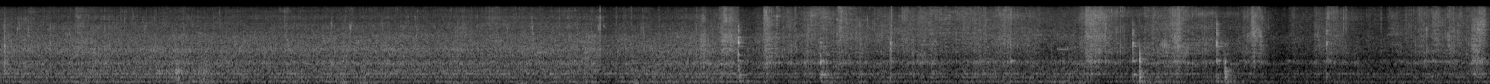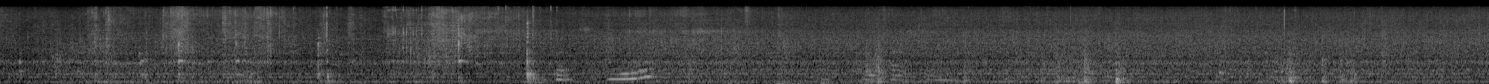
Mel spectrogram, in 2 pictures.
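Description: Rainbow chard sizzling in oil in a stainless steel pot, with a steady hiss throughout. In the middle there is a stretch of stirring, with a wooden spatula scraping and knocking against the pot. After that it goes back to steady sizzling.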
